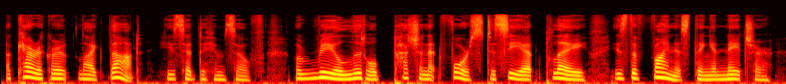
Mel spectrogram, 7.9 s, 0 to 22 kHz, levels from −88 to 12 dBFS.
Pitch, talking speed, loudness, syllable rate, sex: 175 Hz, 170 wpm, -19 LUFS, 5.1 syllables/s, female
